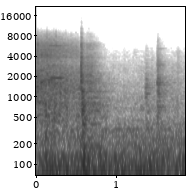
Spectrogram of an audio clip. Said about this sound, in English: Anyway, engage autopilot. I'll investigate. Good luck. Cockpit door opening.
